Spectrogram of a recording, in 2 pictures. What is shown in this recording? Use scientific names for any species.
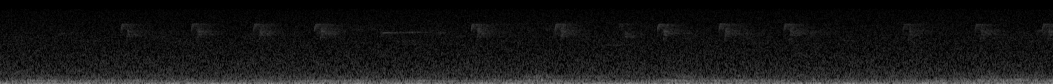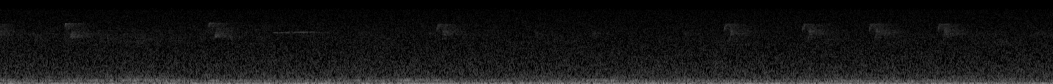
Empidonax minimus, Setophaga virens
